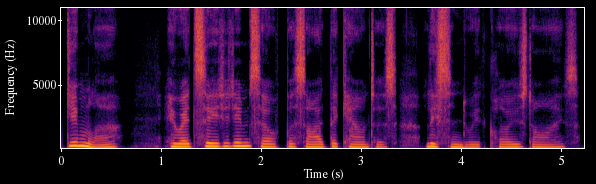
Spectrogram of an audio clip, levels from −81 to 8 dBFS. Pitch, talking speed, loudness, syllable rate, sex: 210 Hz, 140 wpm, -18 LUFS, 4.8 syllables/s, female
